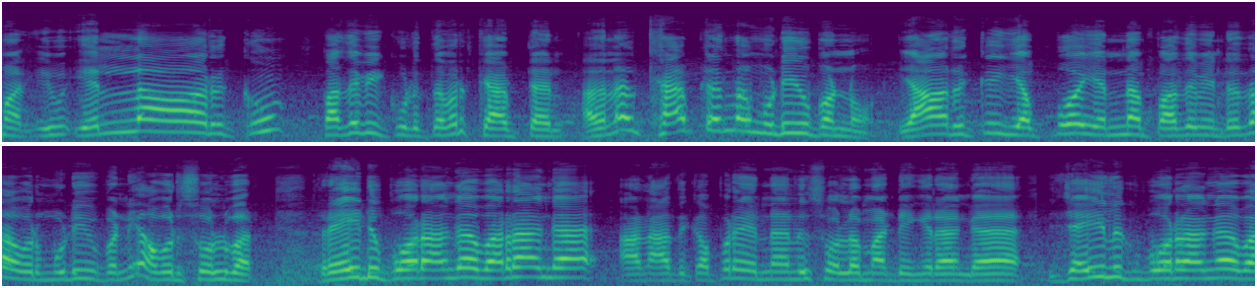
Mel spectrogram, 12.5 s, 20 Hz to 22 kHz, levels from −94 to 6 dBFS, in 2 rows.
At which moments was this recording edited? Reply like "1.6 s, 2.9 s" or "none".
1.5 s, 2.8 s, 7.7 s, 11.5 s

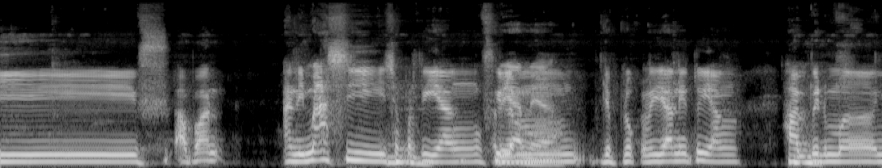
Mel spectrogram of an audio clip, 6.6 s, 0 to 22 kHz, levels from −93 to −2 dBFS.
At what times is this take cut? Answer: none

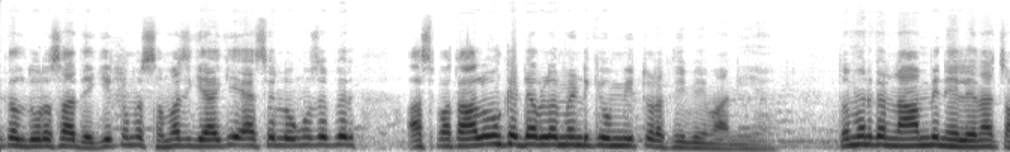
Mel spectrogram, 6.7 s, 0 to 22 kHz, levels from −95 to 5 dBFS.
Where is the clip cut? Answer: none

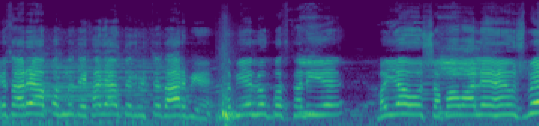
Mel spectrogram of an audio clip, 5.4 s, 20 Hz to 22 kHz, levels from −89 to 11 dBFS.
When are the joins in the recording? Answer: 2.3 s

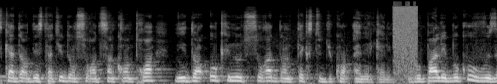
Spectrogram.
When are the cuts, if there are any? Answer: 3.9 s

